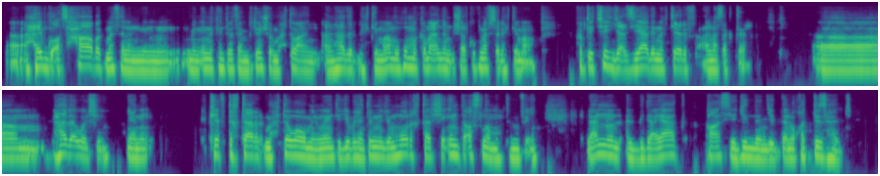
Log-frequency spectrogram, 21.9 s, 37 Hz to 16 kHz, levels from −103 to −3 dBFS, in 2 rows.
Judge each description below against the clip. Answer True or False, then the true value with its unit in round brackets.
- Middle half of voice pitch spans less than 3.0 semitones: True (2.5 semitones)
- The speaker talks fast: True (145 wpm)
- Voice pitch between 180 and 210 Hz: False (125 Hz)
